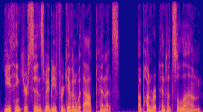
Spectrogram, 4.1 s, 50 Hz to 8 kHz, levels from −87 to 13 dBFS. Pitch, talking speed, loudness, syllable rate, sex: 100 Hz, 175 wpm, -21 LUFS, 6.4 syllables/s, male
